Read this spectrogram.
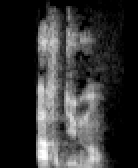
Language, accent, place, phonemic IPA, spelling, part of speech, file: French, France, Lyon, /aʁ.dy.mɑ̃/, ardûment, adverb, LL-Q150 (fra)-ardûment.wav
- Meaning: 1. steeply 2. arduously, difficultly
